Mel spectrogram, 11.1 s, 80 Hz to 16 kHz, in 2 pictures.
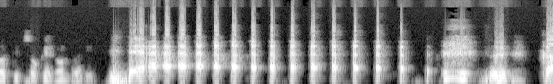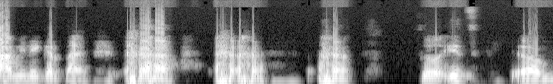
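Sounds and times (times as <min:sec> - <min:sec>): man laughing heartily: 0:01.1 - 0:05.4, 0:06.6 - 0:09.1.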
